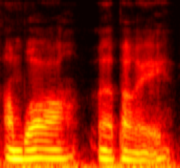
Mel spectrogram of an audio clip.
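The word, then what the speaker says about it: Ambroise Paré: Uh, I think his name is Ambroise uh, Paré.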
